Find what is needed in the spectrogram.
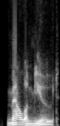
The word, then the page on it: malamute: American English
